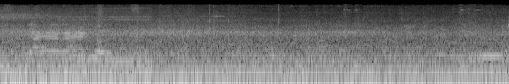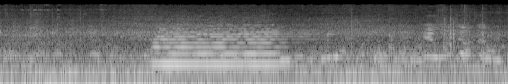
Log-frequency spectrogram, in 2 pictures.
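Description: A toy train rumbles at the Kurseong hill railway station under steady noise, and a sustained horn tone sounds near the middle of the clip.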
